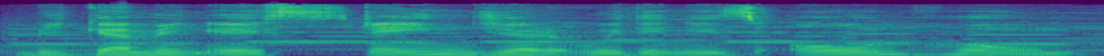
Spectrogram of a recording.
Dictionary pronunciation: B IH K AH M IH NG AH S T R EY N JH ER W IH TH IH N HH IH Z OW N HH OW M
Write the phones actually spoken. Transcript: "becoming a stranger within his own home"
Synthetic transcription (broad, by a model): B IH K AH M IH NG AH S T EY N JH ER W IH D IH N HH IH Z OW N HH OW M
